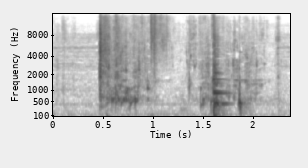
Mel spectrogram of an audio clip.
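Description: Liquid poured from a jug into an open mouth, running into it and then splashing out over the face as the mouth overflows, with two sharp splashes near the end.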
